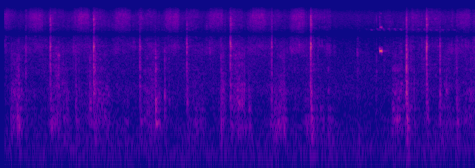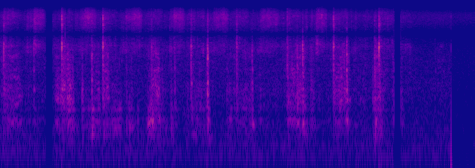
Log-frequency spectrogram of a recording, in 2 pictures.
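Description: Sewer inspection camera's push cable being fed down the line by hand: irregular clicks and knocks from the cable and its reel, over a faint high hiss that pulses a few times a second.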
